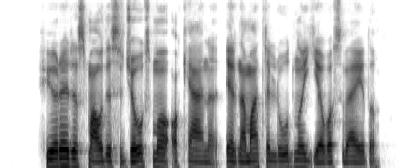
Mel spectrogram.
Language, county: Lithuanian, Kaunas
